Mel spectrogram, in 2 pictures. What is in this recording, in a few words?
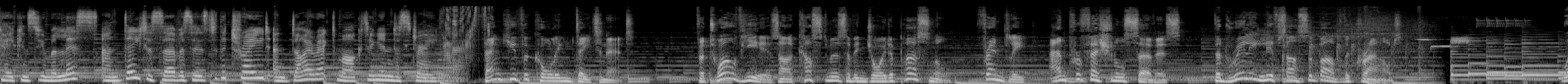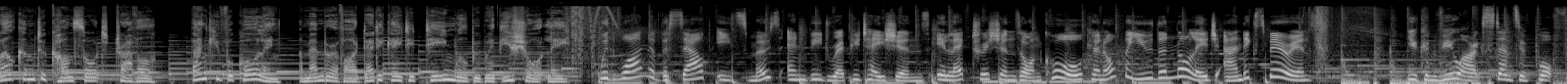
On Hold; voice-overs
